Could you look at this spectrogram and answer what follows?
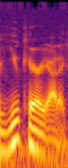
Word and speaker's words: eukaryotic: cell organisms that are eukaryotic cells uh if you remember eukariotic cells um the word uh eukaryotic cell starts with EU and uh you pronounce it U and so you remember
